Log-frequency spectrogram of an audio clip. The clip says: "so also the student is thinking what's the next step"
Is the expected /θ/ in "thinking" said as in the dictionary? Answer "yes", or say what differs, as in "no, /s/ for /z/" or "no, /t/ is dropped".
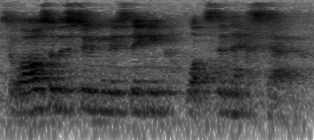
yes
